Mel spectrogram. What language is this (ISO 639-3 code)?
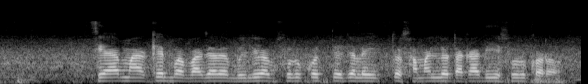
ben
